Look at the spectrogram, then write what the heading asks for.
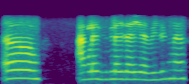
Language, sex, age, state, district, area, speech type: Bodo, female, 30-45, Assam, Chirang, rural, conversation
